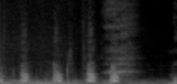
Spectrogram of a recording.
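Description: A dog in the game Final Fantasy XVI barks four times in an uneven rhythm, the barks moderately loud and close over a low ambient hum.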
